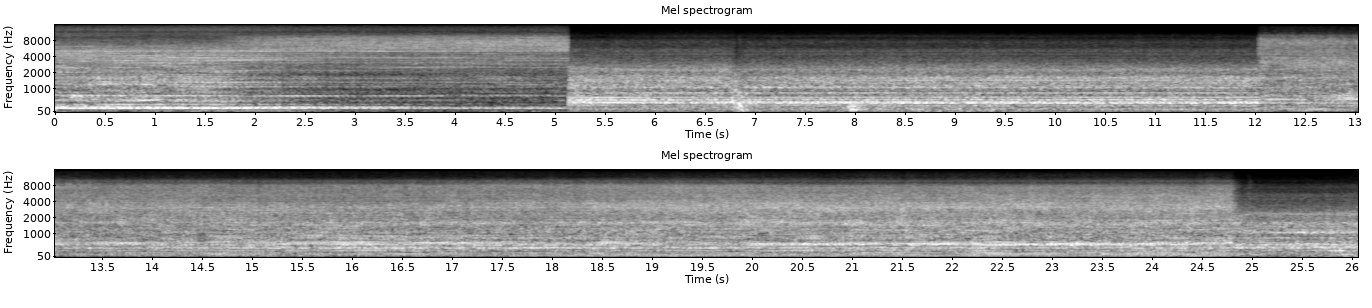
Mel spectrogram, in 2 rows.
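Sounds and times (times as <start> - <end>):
hissy machine noise: 0.0 - 9.1, 12.0 - 26.0
sawmill machinery humming: 0.0 - 26.0.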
